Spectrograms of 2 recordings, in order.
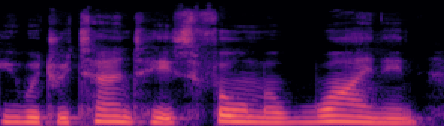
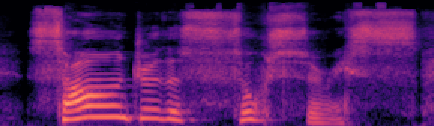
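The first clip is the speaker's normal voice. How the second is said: raised voice; 8 semitones higher, 4 dB louder, slower than usual. A narrator's reading. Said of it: "raised her voice".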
